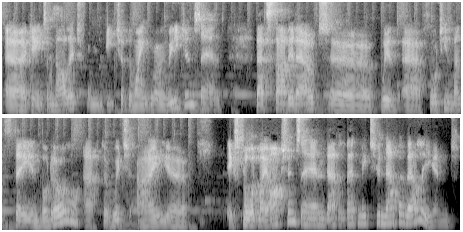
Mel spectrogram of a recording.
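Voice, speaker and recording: A man's voice: fairly high pitch, a little slow, reverberant, faint music behind. A man in his forties from Denmark with a Danish accent, a winemaker guest talking casually with many fillers over a video call. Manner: relaxed, hesitant with many uh fillers. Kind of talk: casual interview chat.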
